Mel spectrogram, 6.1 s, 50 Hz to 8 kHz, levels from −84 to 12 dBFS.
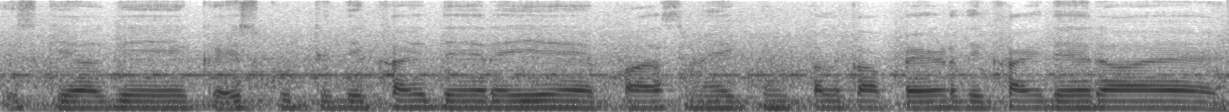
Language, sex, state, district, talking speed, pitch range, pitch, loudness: Hindi, male, Rajasthan, Bikaner, 165 wpm, 125-130 Hz, 130 Hz, -13 LUFS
